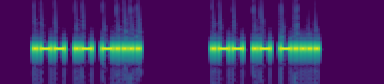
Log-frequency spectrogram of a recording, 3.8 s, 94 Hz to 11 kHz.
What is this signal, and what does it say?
Morse code, heard as a keyed tone, about 36 wpm, 700 Hz. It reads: WA6 WA6
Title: USA Call Sign Prefixes - Repeated 2x - 35wpm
